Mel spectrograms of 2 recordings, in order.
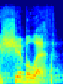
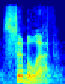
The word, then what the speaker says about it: Shibboleth: When he said, 'No,' they said, 'Then say Shibboleth.' And he said, 'Sibboleth,' for he could not pronounce it right.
